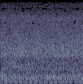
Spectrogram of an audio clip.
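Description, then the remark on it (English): Steady rain falling, a soft continuous hiss spread evenly across the whole moment with no breaks or distinct drops, fairly quiet and diffuse, with no voices. “and you can guarantee the rain falls when I really want to say something very important, and it's this, so listen up.”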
